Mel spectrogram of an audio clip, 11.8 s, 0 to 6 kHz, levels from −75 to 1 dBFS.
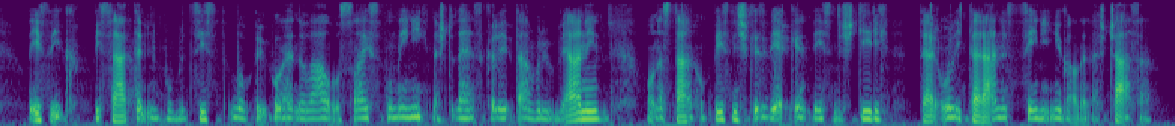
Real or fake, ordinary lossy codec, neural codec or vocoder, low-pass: fake; none; autoencoder, 22.05 kHz, a latent of 192 numbers a frame, VITS, trained on many speakers; 5.4 kHz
